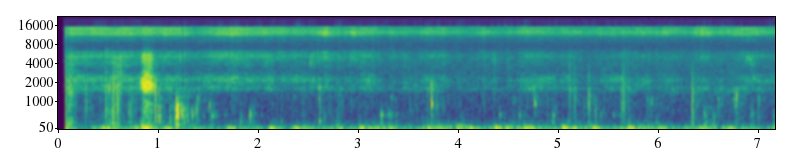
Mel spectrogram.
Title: 꼬르륵소리 gassy stomach growling sound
